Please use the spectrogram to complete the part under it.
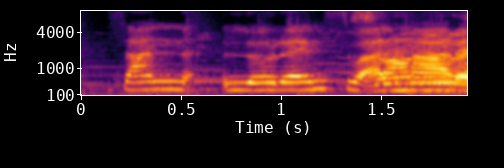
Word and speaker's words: San Lorenzo al Mare: San Lorenzo al Mare. – Ja, genau, du musst Italienisch aussprechen. San Lorenzo al Mare. – San Lorenzo al Mare.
